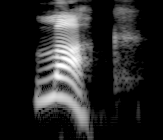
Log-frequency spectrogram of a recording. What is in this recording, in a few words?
"luck", English; 3000 words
